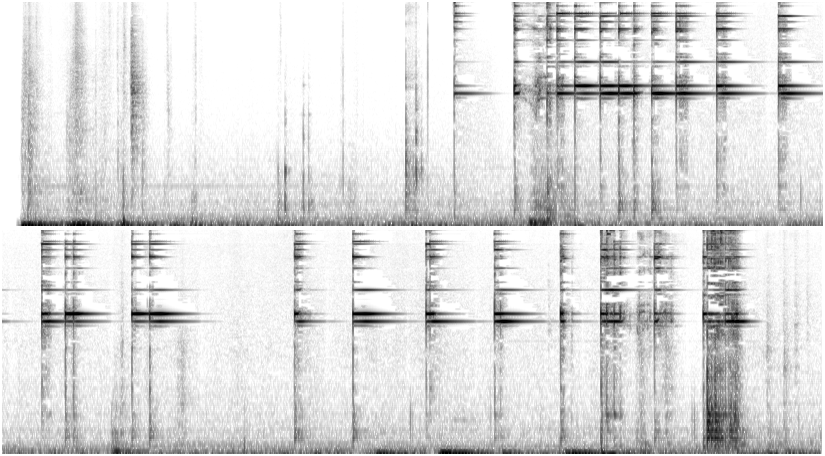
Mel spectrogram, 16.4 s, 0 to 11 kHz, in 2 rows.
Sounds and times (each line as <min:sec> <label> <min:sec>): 0:04.6 Metal spoon hitting ceramic mug 0:10.2
0:11.2 Metal spoon hitting ceramic mug 0:15.8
